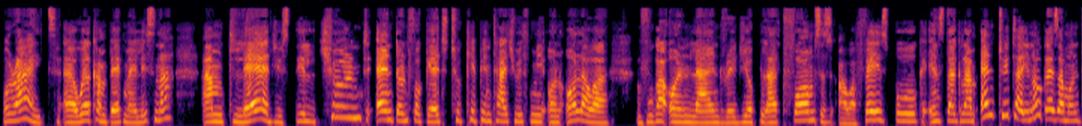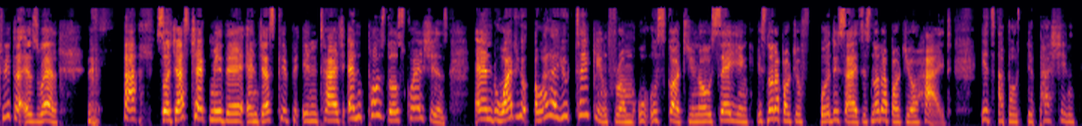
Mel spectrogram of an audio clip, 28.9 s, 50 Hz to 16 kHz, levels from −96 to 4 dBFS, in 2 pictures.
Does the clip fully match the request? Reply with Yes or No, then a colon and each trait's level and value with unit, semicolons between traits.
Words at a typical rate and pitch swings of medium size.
Yes: average, 170 wpm; average, 5.0 semitones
